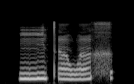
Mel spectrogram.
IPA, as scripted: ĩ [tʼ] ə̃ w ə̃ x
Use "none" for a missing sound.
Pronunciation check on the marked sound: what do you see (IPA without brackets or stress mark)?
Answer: tʼ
